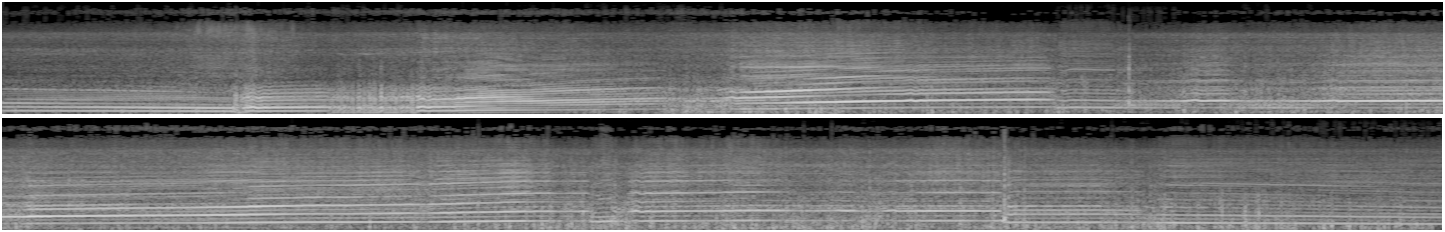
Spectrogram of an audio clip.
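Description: Sport motorcycle engine under hard acceleration, its pitch climbing in long pulls and dropping sharply at each gear change, several times, with one last upshift near the end.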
